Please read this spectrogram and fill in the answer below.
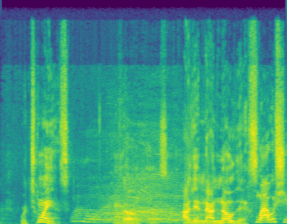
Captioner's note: audience exclaiming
